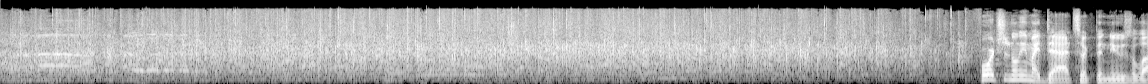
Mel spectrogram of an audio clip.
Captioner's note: laughter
